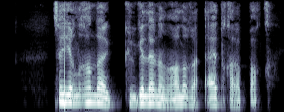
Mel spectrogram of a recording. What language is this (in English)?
Uyghur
